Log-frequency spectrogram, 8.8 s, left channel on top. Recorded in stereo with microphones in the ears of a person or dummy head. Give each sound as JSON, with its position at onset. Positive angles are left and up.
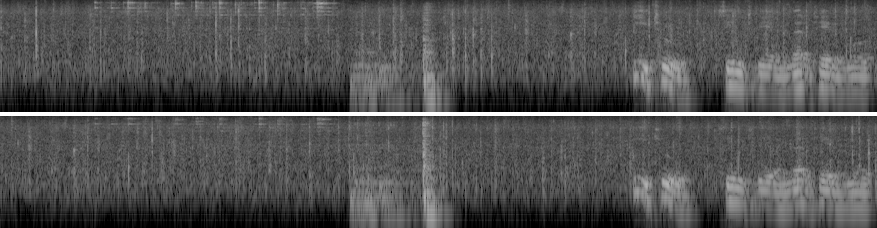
{"t": 0.9, "sound": "cutlery clinking", "side_deg": 55, "distance_m": 2.0}
{"t": 3.5, "sound": "a drawer", "side_deg": -70, "distance_m": 1.8}
{"t": 6.3, "sound": "a man speaking", "side_deg": 45, "distance_m": 1.9}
